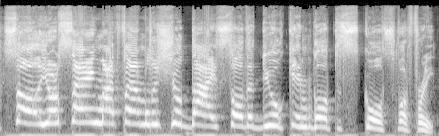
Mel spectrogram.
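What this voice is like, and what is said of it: Poor put-on Ukrainian/Russian accent. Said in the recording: “Russian/Ukraine people with my horrible accent ... is my accent accurate? Probably not.”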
